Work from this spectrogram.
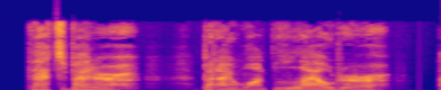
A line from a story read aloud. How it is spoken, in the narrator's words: I growled in her ear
